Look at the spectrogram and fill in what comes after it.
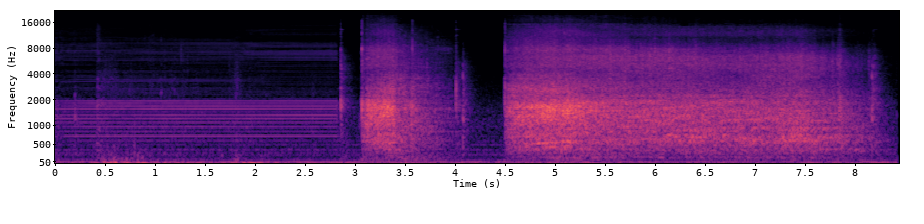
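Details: Lionel No. 51 Navy Yard switcher, a known "growler", running at low speed before cleaning of armature and worm gear: steady high whine with rough growl underneath, noisy motor drive; runs better in reverse.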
